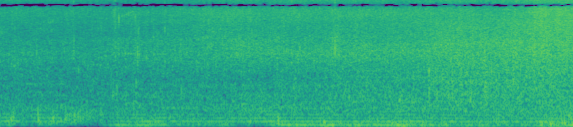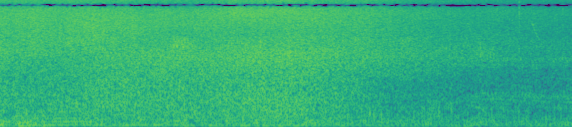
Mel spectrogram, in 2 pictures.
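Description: Surf washing on a sandy beach, with wind buffeting the microphone. There is a low, steady engine hum through the first half, and the wash grows louder about halfway through.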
